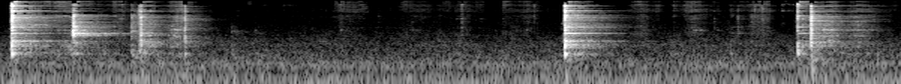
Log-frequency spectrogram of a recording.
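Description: A utensil clinks against a bowl while pancake seasoning is mixed, with a few sharp, bright taps in small clusters separated by quiet pauses, close and fairly soft.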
